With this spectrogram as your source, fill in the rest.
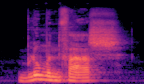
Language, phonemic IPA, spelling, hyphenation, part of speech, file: Dutch, /ˈblu.mə(n)ˌvaːs/, bloemenvaas, bloe‧men‧vaas, noun, Nl-bloemenvaas.ogg
- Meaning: a flower vase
